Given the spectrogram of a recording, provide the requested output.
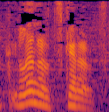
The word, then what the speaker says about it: Lynyrd Skynyrd: kažu da je ovo pesma treća najpopularnija pesma grupe Lynyrd Skynyrd ili Lynyrd Skynyrd, kako oni kažu,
